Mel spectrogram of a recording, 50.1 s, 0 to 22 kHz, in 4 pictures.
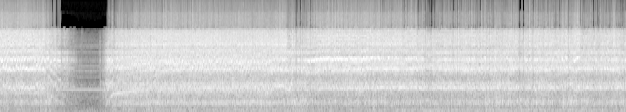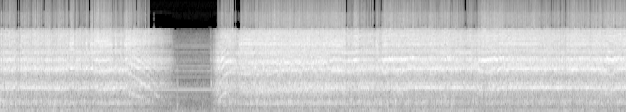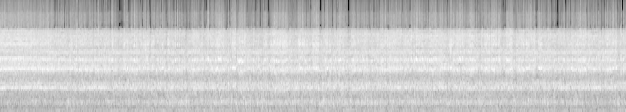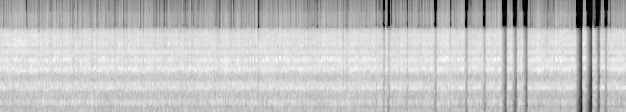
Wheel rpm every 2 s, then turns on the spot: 90, 190, 210, 230, 240, 230, 230, 100, 110, 210, 220, 230, 230, 230, 230, 230, 230, 230, 230, 230, 230, 240, 230, 230, 230.
none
